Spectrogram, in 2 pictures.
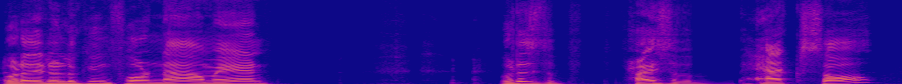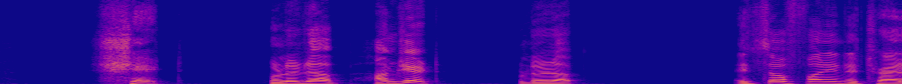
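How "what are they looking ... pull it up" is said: Indian call center guy. Retold or imitated. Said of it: "some guy in New Delhi going".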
